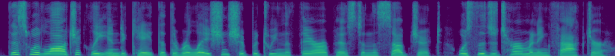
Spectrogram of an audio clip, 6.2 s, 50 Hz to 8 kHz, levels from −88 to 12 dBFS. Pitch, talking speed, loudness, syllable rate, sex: 205 Hz, 165 wpm, -21 LUFS, 5.9 syllables/s, female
